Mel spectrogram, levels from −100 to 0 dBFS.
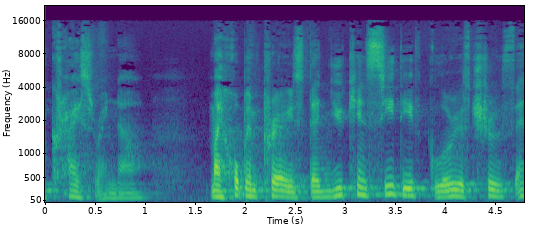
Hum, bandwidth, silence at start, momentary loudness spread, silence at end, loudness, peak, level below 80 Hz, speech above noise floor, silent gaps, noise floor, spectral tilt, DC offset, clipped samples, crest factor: none; 16.5 kHz; 0 s; 11 LU; 0 s; -23 LUFS; -4 dBFS; -56 dBFS; 32 dB; none; -55 dBFS; -4.5 dB/octave; under 0.1%; under 0.1%; 20 dB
